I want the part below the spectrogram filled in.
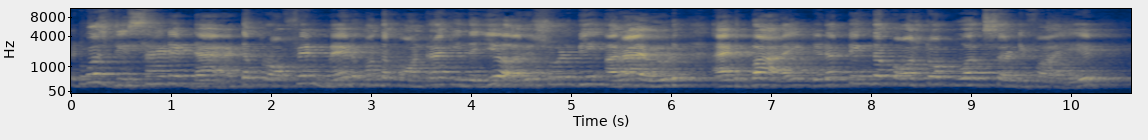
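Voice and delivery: very slow, loud dictating delivery.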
